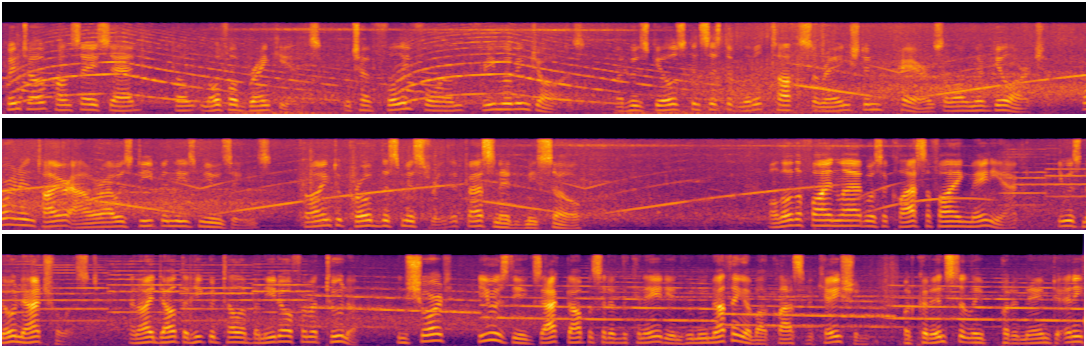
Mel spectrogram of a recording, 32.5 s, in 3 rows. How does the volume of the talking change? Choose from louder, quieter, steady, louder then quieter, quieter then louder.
steady.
